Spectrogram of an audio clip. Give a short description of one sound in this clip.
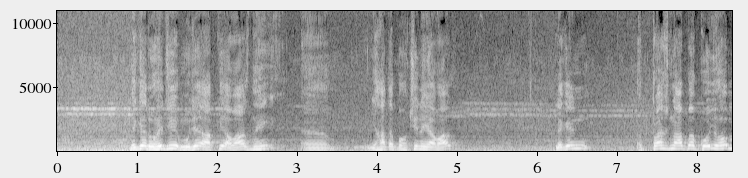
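A middle-aged man argues loudly and with animation through a microphone.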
